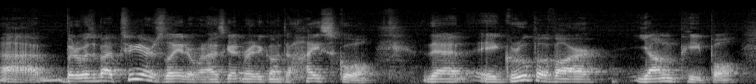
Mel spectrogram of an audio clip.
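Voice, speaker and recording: Speaking at a moderate pace with lively intonation, a man with an American accent and a medium pitch is heard amid noticeable background noise and audible room echo. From US Northeast, Long Island, New York. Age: 50s. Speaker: pastor. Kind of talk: testimony. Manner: hesitant, many fillers.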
